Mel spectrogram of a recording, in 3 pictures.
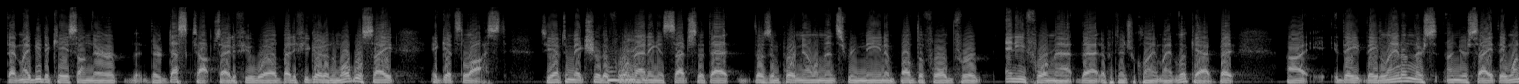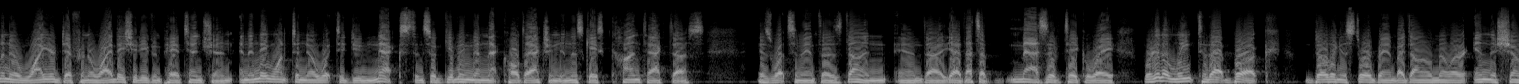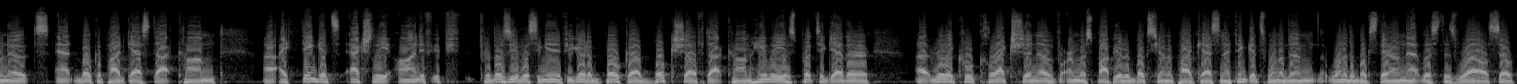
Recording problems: distortion; heavy; 22% of the sound clipped

